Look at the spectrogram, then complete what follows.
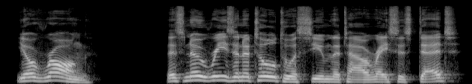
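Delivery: crying out. Narrator reads a man answering people on the verge of panic, crying out. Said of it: "he cried".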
